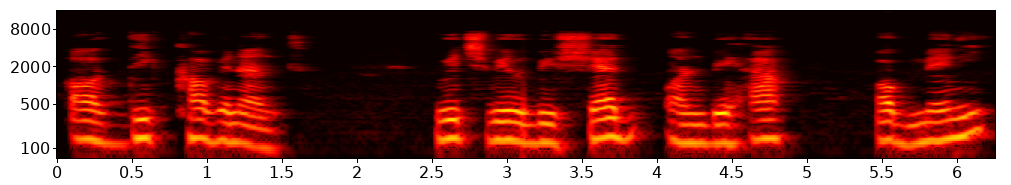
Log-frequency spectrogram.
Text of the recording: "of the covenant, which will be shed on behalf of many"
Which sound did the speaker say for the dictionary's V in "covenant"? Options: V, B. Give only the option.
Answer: V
